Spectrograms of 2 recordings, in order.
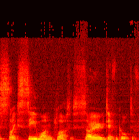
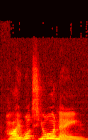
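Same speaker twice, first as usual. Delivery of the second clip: very slow, higher and louder greeting; slow teacher voice; 6 semitones higher, 6 dB louder, much slower than usual. Retold or imitated. Teacher greeting a little pupil, slow and high. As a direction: spell it out slowly for a small child.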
